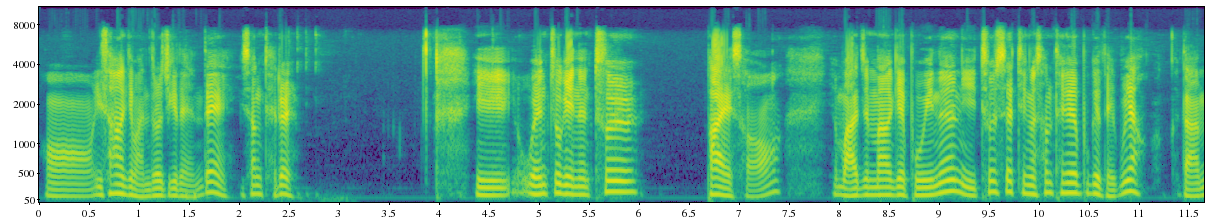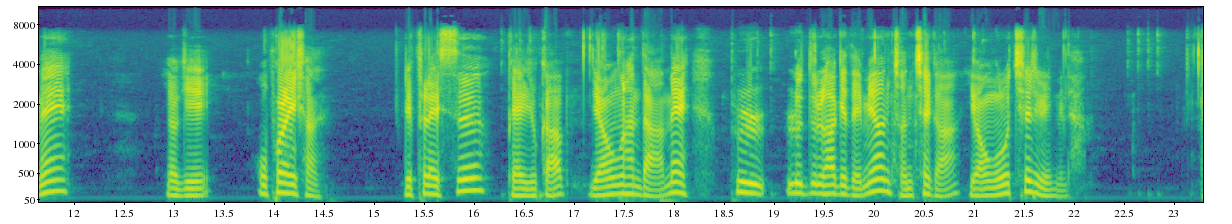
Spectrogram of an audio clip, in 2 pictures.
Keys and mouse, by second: 2.4 click, 2.6 click, 4.1 click, 6.2 click, 7.5 click, 13.8 click, 16.2 click, 16.4 click, 17.2 click, 17.2 KP_0, 17.4 Return, 18.7 click, 18.9 Return, 18.9 KP_0, 20.6 alt+click, 22.4 alt+click, 22.6 alt+click.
